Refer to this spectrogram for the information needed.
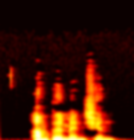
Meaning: walking figure shown on pedestrian signals
- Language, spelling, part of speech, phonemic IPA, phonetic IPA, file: German, Ampelmännchen, noun, /ˈampəlˌmɛnçən/, [ˈʔampl̩ˌmɛnçn̩], De-Ampelmännchen.ogg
